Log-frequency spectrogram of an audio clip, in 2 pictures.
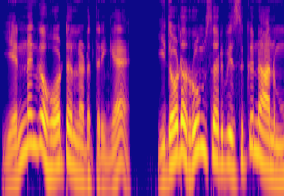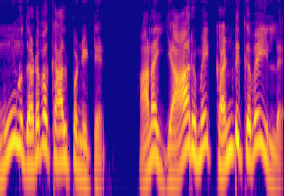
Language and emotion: Tamil, angry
